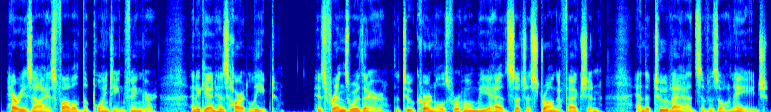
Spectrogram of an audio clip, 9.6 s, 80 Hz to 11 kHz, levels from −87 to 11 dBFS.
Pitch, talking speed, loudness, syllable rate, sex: 105 Hz, 210 wpm, -17 LUFS, 6.0 syllables/s, male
